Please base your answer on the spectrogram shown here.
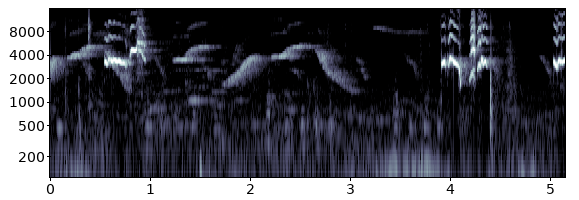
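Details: Oriental magpie-robin copying an Asian pied starling, meant as a lure for other magpie-robins: slurred whistles rising and falling in pitch, then a sudden burst of sharp, chattering notes toward the end, over faint low background noise.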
